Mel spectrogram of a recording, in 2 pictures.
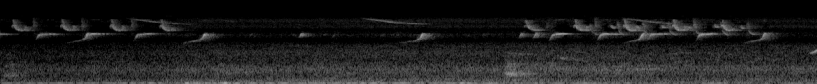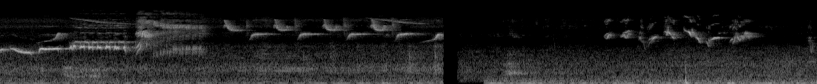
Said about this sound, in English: The blackbirds whistled.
